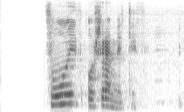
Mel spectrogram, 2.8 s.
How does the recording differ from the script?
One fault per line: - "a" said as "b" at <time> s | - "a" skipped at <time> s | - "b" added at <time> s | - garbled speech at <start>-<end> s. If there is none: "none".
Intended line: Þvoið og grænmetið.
none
